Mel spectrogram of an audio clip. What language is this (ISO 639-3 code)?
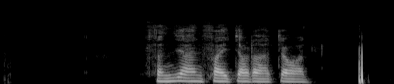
tha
